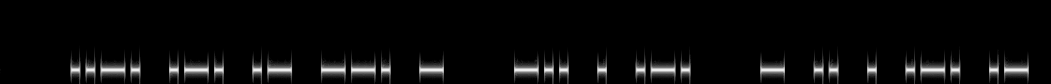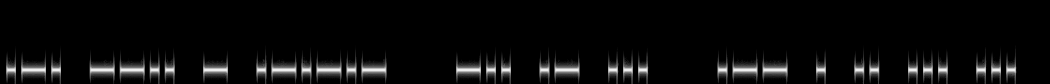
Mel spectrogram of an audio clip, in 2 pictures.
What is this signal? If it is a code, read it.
Morse code, heard as a keyed tone, about 16 wpm, spaced as for 14 wpm, 680 Hz. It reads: FRAGT DER TIERARZT. DAS WEISS
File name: Morsekurs / Witze / Witz 10 Juni Mai 2025 70 F80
